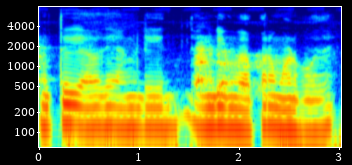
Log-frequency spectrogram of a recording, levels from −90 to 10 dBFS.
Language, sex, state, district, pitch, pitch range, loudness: Kannada, male, Karnataka, Koppal, 115 Hz, 115-120 Hz, -14 LUFS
